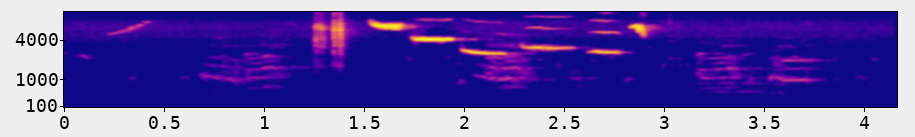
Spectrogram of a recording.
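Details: Brown-chested jungle flycatcher in lively morning song, played to prompt another bird to sing: quiet low twitters, then a loud run of pure whistled notes falling from high to lower pitch, closing with soft warbles.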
